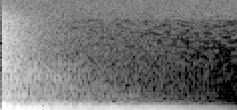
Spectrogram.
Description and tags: Rick DRUM TOM LO soft
Tom lo soft
acoustic, drum, rick, stereo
